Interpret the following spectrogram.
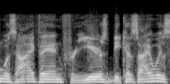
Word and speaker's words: Ivan: But, being Slavic, it's pronounced Ivan.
